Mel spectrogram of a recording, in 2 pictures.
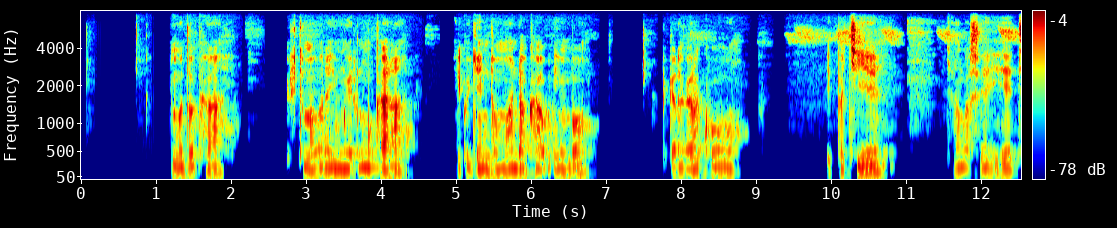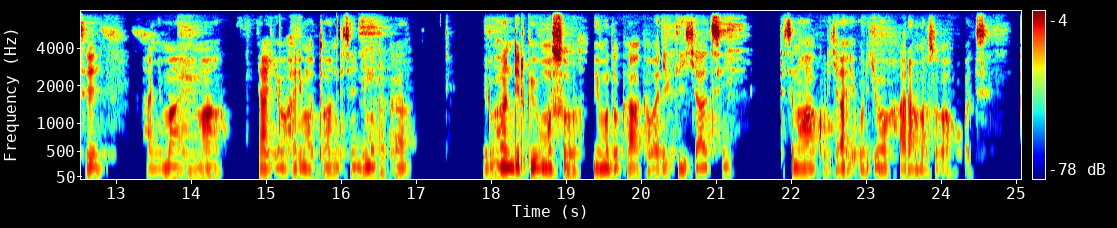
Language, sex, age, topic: Kinyarwanda, male, 18-24, government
